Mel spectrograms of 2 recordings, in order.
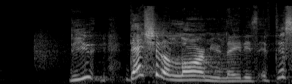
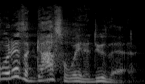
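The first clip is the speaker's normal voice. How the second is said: gentle voice of the Lord; 5 semitones lower, 6 dB quieter than usual. Retold or imitated. The Lord answering the quarrelsome wife, soft and gentle. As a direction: lower and soft, calmly correcting. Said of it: "he's just saying".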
